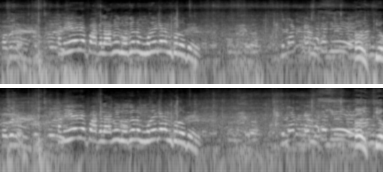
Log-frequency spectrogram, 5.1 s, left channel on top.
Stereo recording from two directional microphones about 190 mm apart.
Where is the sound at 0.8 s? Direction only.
Centre (ahead or behind).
